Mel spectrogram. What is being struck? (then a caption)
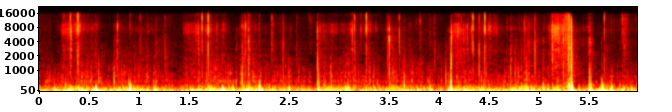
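Clear plastic pouch filled with water beads. A bear-shaped clear PVC pouch full of water beads is held close to the microphone while its ear section is squeezed, making the beads shift and pop inside. Soft, low squelching and crinkling runs throughout, broken by scattered sharp pops and clicks with faint bright crackle.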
